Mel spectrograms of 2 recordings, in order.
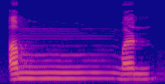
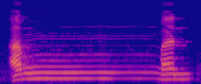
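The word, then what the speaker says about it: أَم مَّن: The sound is held at the lips.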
